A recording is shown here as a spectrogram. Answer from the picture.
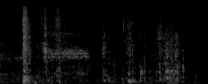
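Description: Faint rustling of a record's card backing in its plastic sleeve being handled, with a light tap about a quarter second in and a few soft ticks after.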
